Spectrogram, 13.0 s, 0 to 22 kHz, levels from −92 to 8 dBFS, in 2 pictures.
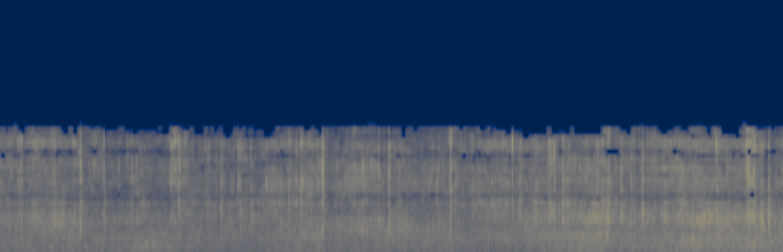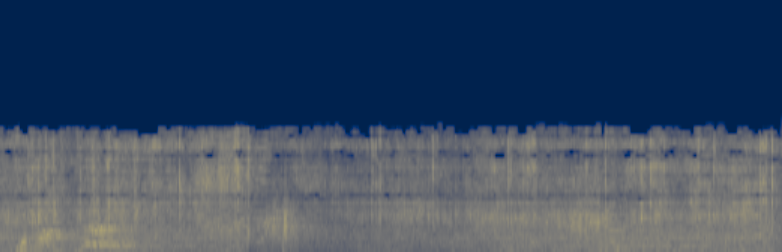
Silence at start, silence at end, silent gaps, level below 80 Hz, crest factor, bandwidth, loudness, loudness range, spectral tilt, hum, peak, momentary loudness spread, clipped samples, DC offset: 0 s; 0 s; none; -58 dBFS; 26 dB; 11.5 kHz; -29 LUFS; 6 LU; 0.5 dB/octave; none; -6 dBFS; 8 LU; under 0.1%; under 0.1%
